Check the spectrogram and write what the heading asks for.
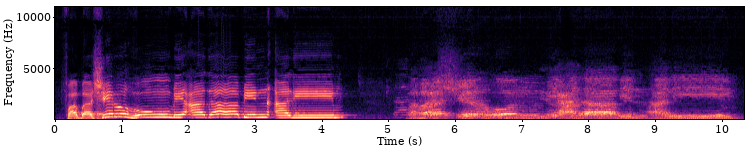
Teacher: Ikhfa syafawinya terasa ya, hum bi itu. Adapun sekarang Abu Ja'far karena dia silatul mim tidak ada lagi ikhfa syafawi.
